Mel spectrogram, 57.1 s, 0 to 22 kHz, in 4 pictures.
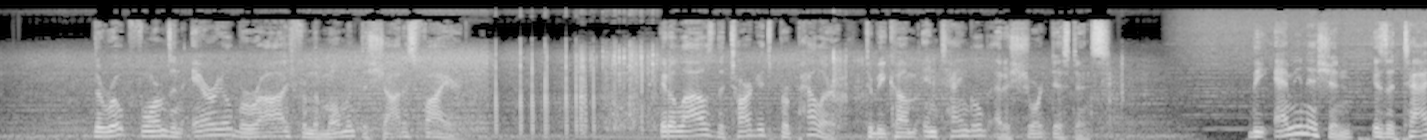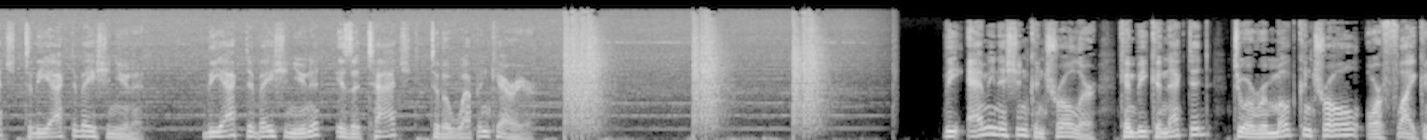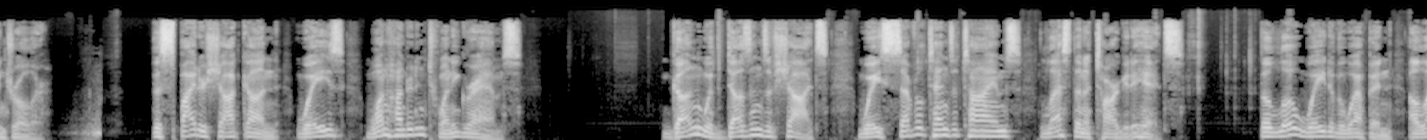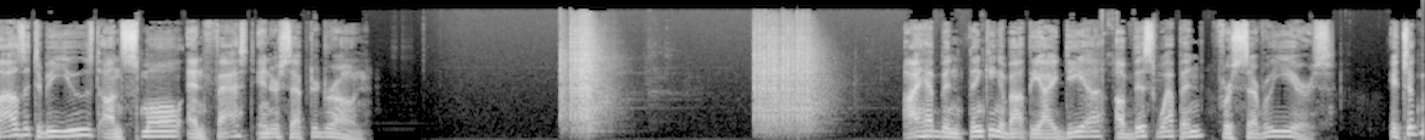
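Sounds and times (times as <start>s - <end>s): drone motors humming: 6.4s - 23.3s
loud gunshots with ringing tail: 19.9s - 20.4s, 21.2s - 21.6s, 22.2s - 22.7s, 50.4s - 51.3s.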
